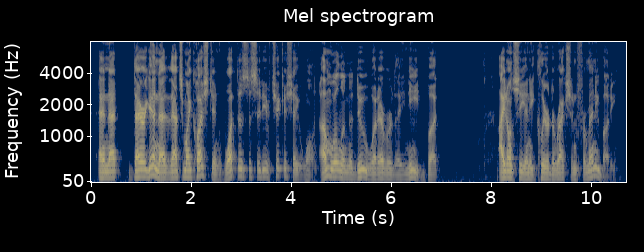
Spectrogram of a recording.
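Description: On a very clean recording with a silent background, a man with an American accent speaks at a moderate pace with medium pitch and ordinary pitch variation. He has an unremarkable speaking voice, and his loudness swings widely. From New Jersey. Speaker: city council candidate. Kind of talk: radio interview. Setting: radio studio.

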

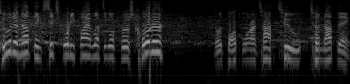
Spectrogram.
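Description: Lively intonation marks this man's high-pitched voice in an American accent. He keeps a moderate pace over noticeable background noise. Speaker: play-by-play sports announcer. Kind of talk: live commentary. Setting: courtside at a high school gym. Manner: animated.

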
